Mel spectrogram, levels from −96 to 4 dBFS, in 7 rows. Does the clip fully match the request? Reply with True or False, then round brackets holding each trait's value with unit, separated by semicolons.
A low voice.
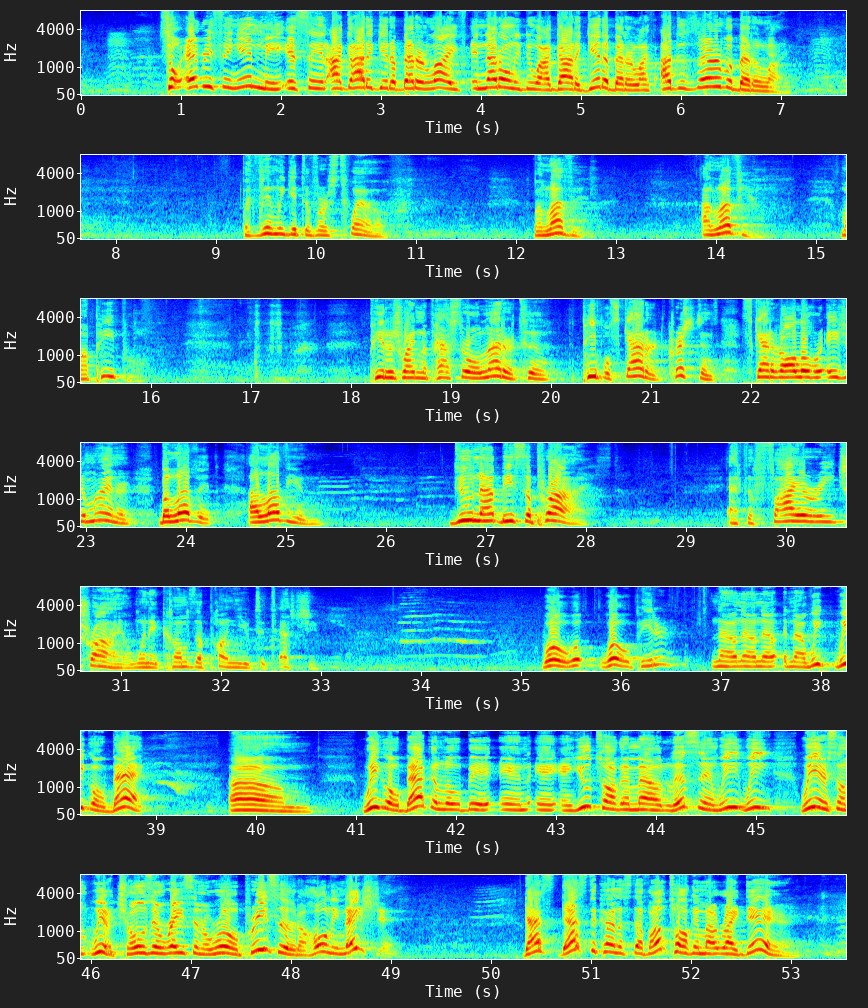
False (210 Hz)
